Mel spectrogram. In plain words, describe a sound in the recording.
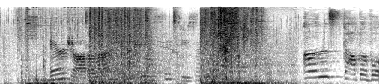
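Rapid gunfire bursts out loudly.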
